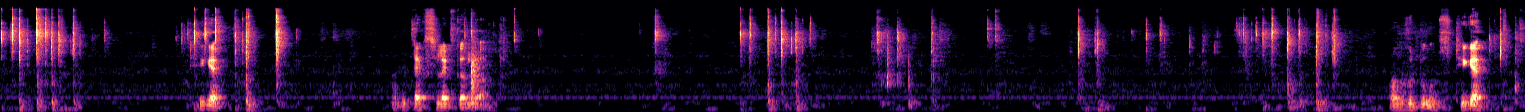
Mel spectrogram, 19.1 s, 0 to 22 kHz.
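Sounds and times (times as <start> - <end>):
computer keyboard typing: 0.0 - 1.4, 2.2 - 3.7, 9.2 - 10.2, 10.9 - 12.6, 13.4 - 16.9, 18.6 - 19.0
faint steady hum: 0.0 - 19.0.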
